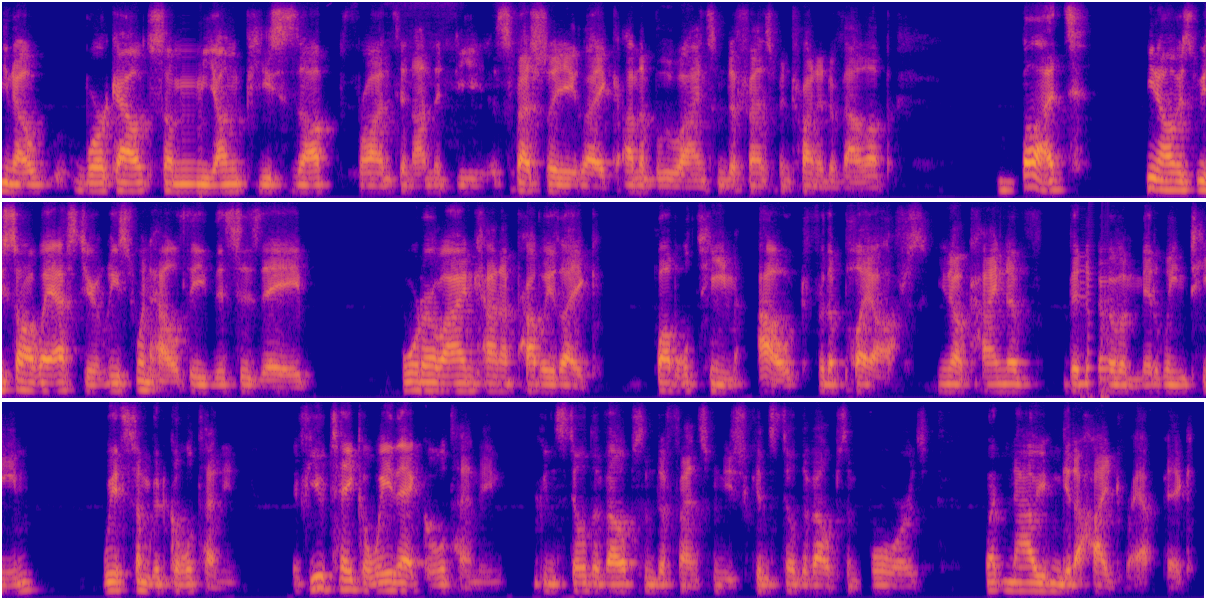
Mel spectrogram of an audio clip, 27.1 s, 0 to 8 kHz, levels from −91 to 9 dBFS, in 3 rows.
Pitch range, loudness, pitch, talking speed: 105-125 Hz, -26 LUFS, 110 Hz, 200 wpm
